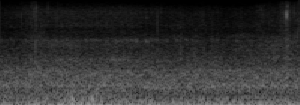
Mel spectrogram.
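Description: Wind buffeting the microphone: a steady, low rumble.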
